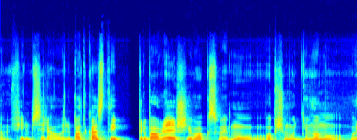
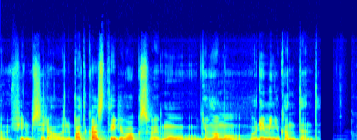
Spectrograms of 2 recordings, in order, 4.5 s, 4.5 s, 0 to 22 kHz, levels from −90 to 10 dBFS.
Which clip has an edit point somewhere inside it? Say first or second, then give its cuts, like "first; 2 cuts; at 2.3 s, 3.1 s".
second; 3 cuts; at 1.5 s, 2.4 s, 3.5 s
